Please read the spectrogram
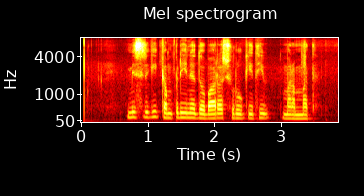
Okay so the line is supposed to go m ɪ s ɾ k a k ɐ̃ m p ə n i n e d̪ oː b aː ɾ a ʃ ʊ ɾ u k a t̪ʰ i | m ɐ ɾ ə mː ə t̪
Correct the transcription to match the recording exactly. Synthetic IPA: m ɪ s ɾ k i k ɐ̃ m p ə n i n e d̪ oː b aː ɾ a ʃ ʊ ɾ u k i t̪ʰ i | m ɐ ɾ ə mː ə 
